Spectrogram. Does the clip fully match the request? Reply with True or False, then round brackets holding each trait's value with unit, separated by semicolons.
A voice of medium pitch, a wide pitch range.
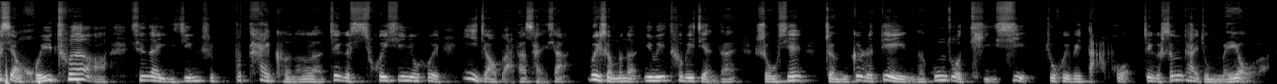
True (145 Hz; 6.1 semitones)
